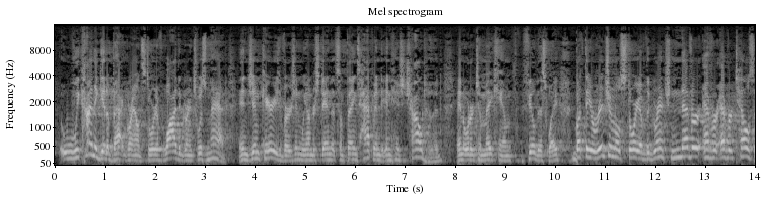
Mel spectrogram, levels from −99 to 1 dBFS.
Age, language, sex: 40-59, English, male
